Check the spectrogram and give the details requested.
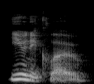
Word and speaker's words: Uniqlo: In British English this is Uniqlo. Uniqlo. In American English it's very similar. It's just the last sound that changes a bit. It's Uniqlo. Uniqlo.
